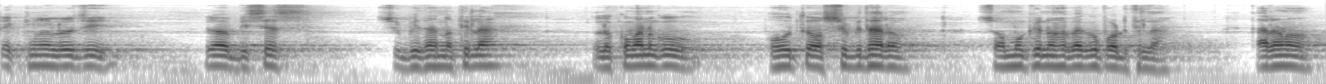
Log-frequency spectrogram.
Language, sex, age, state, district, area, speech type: Odia, male, 45-60, Odisha, Nayagarh, rural, spontaneous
